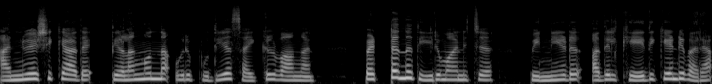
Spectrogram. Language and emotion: Malayalam, fearful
